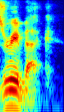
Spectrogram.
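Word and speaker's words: Zrebiec: I believe it's Zrebiek.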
